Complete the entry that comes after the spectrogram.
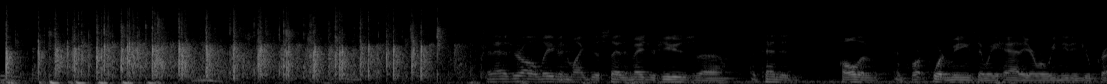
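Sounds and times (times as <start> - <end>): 
crowd applause: 0.0 - 4.8
speech: 5.5 - 11.0.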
